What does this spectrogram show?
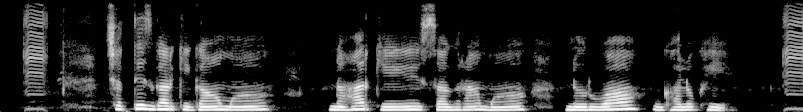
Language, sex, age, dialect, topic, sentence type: Chhattisgarhi, female, 18-24, Eastern, agriculture, statement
